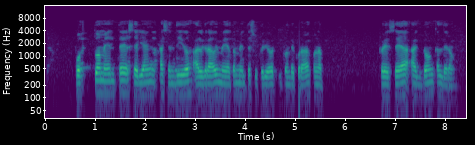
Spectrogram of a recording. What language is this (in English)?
Spanish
